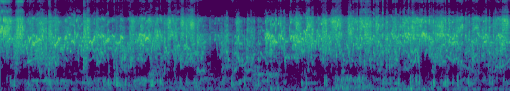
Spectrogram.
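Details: Pet budgerigars in a flock, their calls said to signal the birds' emotions: dense, unbroken high warbling and chirping from many birds at once, with scratchy squawks layered throughout.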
